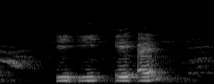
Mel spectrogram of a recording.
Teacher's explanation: ई ए उच्चारण स्थान तालव है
